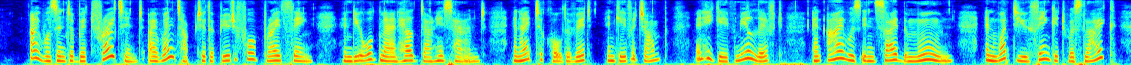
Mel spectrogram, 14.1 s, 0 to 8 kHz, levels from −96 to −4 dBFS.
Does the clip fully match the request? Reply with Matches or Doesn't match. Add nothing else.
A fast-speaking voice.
Matches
